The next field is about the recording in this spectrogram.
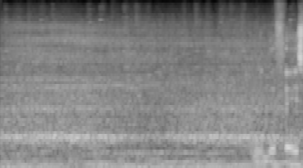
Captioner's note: crowd chanting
